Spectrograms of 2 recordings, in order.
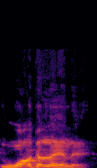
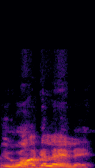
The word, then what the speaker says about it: Uiagalelei: This is my first chance this year to get this name wrong, and it's not going to happen. DJ Uiagalelei. That's why I stuck with DJ, because I couldn't have done that. I know, but Uiagalelei.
